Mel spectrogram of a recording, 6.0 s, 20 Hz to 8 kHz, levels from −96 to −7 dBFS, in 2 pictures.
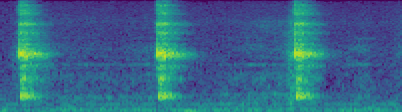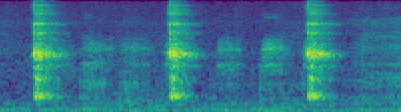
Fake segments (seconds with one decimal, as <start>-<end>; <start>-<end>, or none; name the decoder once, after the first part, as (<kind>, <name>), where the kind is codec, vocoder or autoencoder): none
